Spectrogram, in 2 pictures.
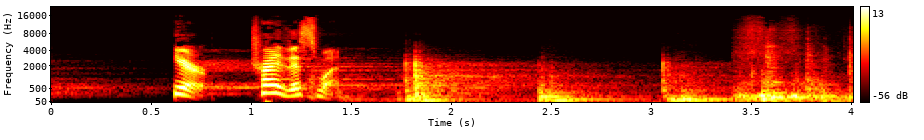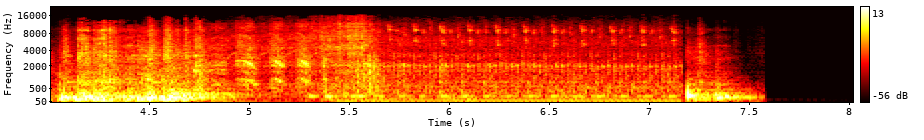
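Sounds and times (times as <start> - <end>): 
speech: 0.6 - 1.6
internal combustion engine cranking, starting and revving: 4.2 - 7.3.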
